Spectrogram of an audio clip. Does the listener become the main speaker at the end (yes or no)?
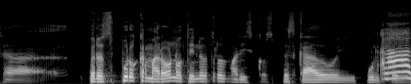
yes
